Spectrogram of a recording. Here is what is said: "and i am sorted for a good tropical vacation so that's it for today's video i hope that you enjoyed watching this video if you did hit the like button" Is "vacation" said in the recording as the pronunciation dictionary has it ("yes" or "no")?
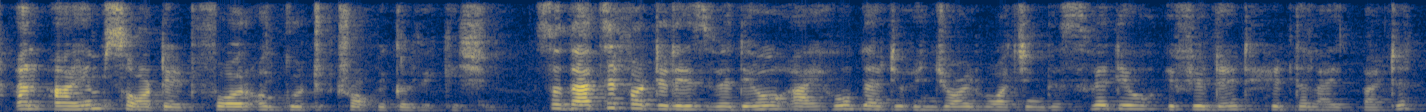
yes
